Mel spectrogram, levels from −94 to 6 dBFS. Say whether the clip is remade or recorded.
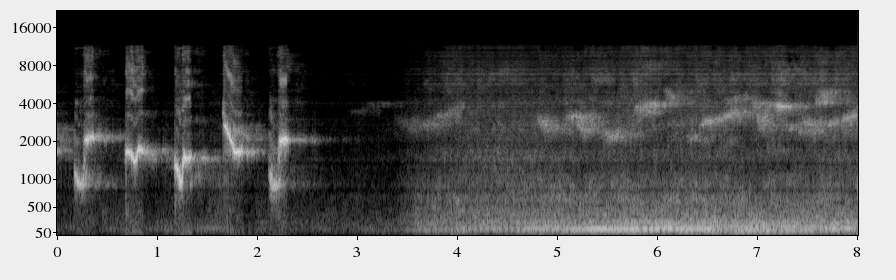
remade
